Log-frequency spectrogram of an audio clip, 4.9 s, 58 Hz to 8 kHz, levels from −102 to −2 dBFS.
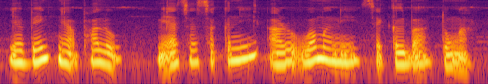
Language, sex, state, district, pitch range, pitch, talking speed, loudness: Garo, female, Meghalaya, West Garo Hills, 200-240 Hz, 215 Hz, 135 wpm, -14 LUFS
